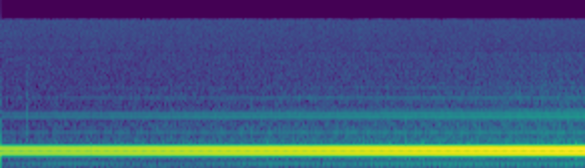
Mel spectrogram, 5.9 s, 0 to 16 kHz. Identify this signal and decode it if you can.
Dial tone (North America), 350 + 440 Hz.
